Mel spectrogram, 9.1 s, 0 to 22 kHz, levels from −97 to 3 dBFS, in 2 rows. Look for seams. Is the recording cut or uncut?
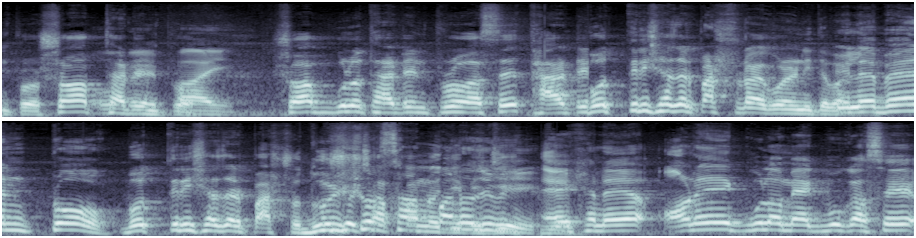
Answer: cut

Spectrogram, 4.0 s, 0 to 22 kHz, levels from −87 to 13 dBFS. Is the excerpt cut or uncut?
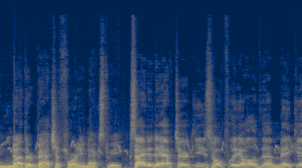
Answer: cut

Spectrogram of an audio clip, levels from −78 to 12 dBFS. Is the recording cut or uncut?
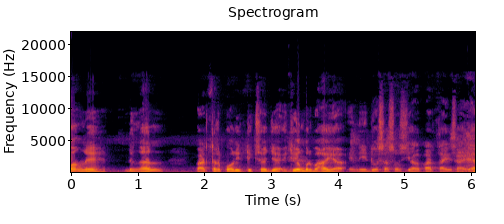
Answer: cut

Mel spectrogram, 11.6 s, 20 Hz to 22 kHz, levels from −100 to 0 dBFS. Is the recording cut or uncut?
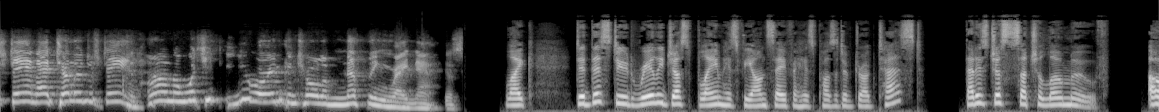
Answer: uncut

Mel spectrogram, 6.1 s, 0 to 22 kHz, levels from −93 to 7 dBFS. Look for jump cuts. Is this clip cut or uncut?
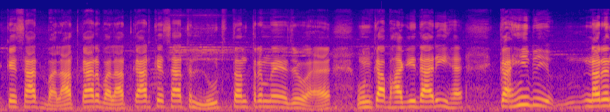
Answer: uncut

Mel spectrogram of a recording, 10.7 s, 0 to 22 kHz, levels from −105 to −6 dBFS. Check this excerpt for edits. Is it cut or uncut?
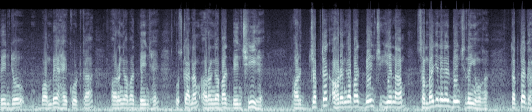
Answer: uncut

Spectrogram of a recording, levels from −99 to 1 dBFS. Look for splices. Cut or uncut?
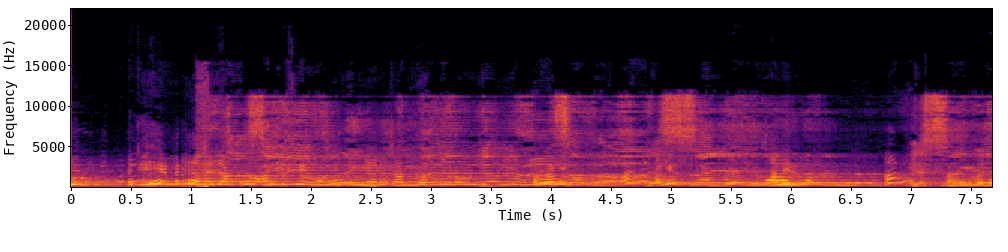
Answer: uncut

